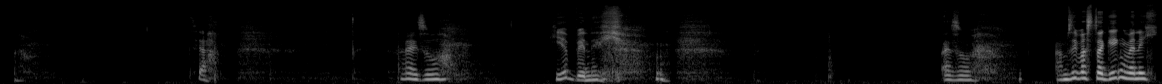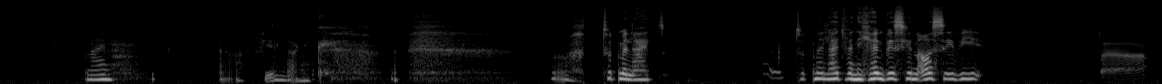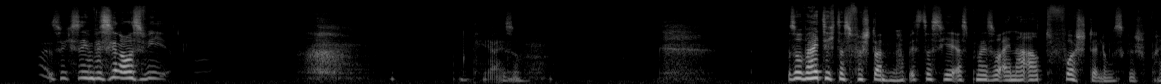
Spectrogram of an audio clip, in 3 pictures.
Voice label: Monolog

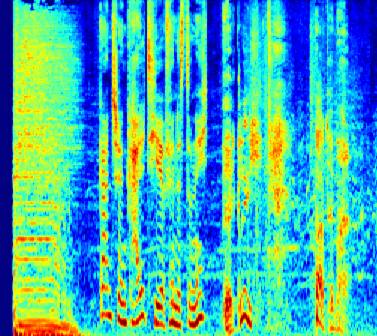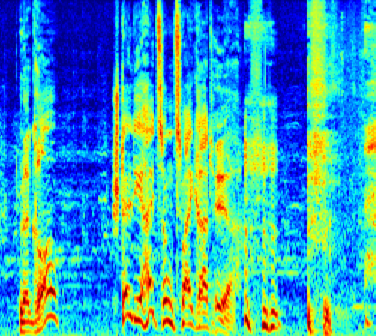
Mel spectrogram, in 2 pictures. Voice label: Werbung Synchron Thermostat; Legrand

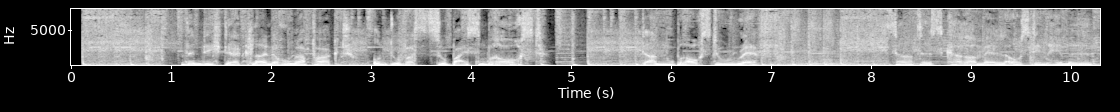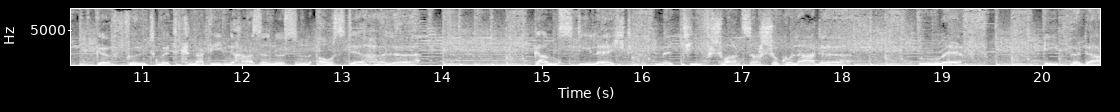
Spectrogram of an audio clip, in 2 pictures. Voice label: Werbung kraftvoll kernig dark

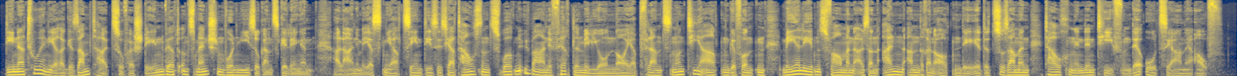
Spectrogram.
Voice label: Doku Natur

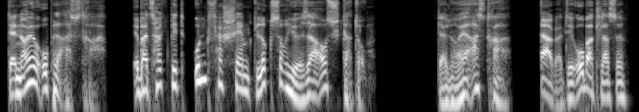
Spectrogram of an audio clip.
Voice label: Werbung, franzoesisch

